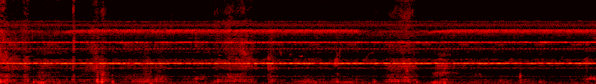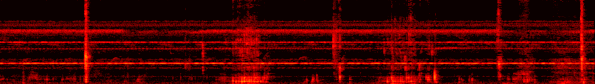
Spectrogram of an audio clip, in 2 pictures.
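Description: Eating sounds from someone eating rice and noodles by hand: chewing and mouth smacks with small scattered clicks, and a louder smack about ten seconds in and another two seconds later. Underneath is a steady high-pitched whine.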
